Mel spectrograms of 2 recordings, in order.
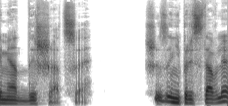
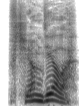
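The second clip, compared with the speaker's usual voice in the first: breathless question while running; out of breath; 8 semitones higher, 3 dB louder than usual. Acted. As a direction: ask it gasping for air. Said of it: "задыхаясь, спросил Минхо". (задыхаясь на бегу)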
